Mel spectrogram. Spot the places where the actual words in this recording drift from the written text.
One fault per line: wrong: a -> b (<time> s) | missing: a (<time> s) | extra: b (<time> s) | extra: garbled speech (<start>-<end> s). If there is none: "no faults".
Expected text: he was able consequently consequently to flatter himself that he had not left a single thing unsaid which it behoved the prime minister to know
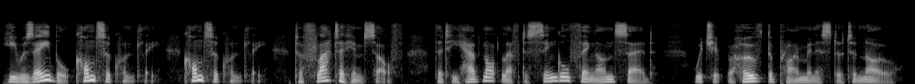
no faults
